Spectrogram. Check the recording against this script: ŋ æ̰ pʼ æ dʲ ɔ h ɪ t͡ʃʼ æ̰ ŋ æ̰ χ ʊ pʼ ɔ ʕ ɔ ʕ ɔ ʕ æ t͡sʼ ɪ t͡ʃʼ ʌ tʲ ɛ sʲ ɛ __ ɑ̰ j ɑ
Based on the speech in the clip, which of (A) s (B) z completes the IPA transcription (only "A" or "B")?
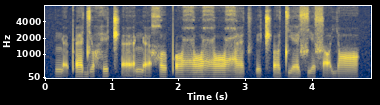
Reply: A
